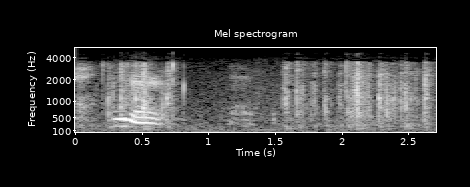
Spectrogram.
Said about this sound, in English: Anybody just typing away?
